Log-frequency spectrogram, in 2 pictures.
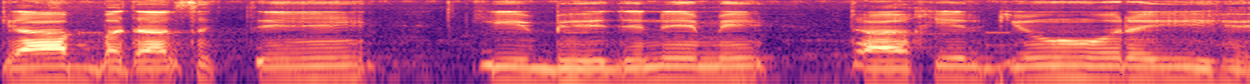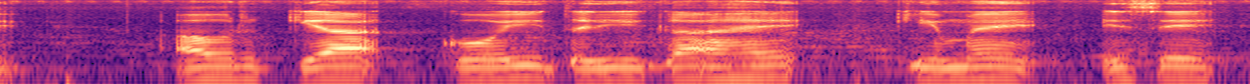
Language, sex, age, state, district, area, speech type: Urdu, male, 18-30, Uttar Pradesh, Balrampur, rural, spontaneous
